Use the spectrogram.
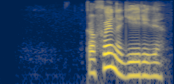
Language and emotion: Russian, neutral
